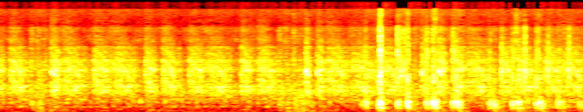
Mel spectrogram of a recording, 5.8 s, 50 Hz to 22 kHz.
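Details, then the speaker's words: 2004 Chrysler Sebring with no power, coolant bubbling out: quiet, uneven idle with irregular popping and stumbling beats, cylinder at fault unknown, seemingly not firing on all cylinders; multiple cylinder misfire. "not sure which ones the culprit but it definitely doesn't want a fire firing all three cylinders man I thought"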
